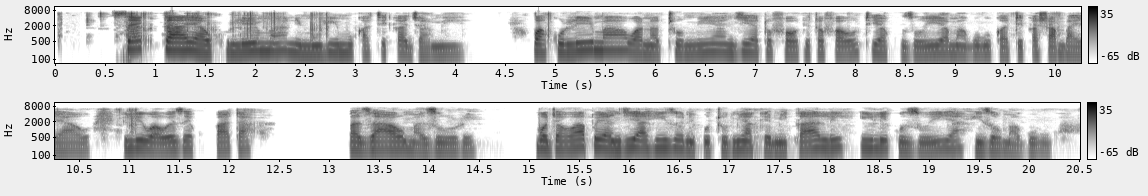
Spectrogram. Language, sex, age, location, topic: Swahili, female, 18-24, Kisumu, health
